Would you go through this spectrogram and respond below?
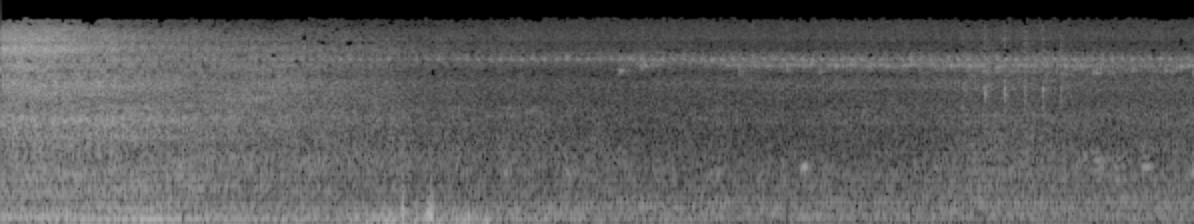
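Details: Heavy vehicle rumble and road noise fill a street in Bangkok, Thailand, with brief faint voices.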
